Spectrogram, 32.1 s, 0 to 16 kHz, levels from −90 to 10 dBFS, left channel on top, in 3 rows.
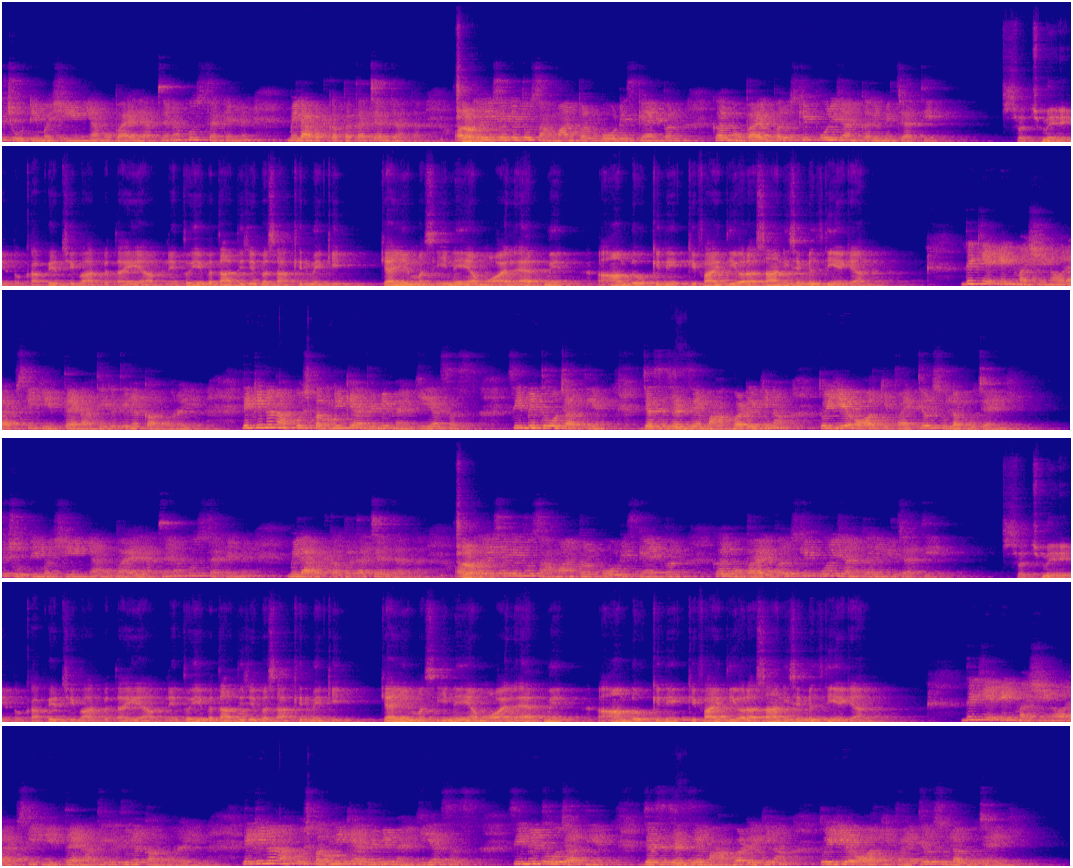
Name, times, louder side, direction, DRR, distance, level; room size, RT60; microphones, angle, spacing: voice 1, 0.0-9.4 19.9-31.6, left 2 dB, 75° left, 1 dB, 0.7 m, -25 dB
voice 2, 10.0-14.1 14.5-16.3 16.6-19.4 24.5-24.8 28.1-28.2, equal, 10° left, 3 dB, 0.6 m, -23 dB
8.0 x 5.8 x 3.9 m, 1.2 s
head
